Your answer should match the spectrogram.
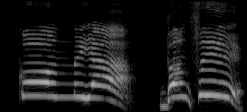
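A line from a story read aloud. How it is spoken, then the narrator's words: Lookouts shouting. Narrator (Russian): закричали наблюдатели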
